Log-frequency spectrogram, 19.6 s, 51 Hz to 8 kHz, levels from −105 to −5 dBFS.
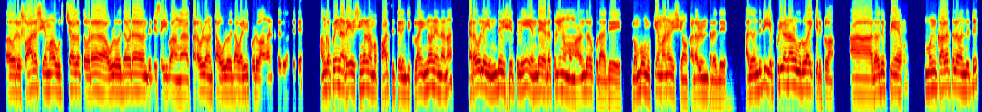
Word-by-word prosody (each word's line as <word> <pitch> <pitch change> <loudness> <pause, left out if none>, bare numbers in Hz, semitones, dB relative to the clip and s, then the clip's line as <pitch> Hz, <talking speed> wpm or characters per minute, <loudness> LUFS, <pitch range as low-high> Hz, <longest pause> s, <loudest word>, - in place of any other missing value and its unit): அ - - +1
ஒரு 135 0 +1
சுவாரசியமா, 145 0 +1
உற்சாகத்தோட 145 -1 0 0.3
அவ்ளோ 135 +3 0
இதோட 145 +2 0 0.2
வந்துட்டு 130 0 -1
செய்வாங்க. 125 -3 0 0.2
கடவுள 140 +1 +1
வந்துட்டு 125 0 -1
அவ்ளோ 125 +1 0
இதா 130 +1 -1
வழிபடுவாங்கன்றது 130 - -2
வந்துட்டு, 480 +2 -4 0.4
அங்க 155 +2 +1
போய் 180 0 +3
நெறைய 150 -1 +3
விஷயங்கள் 160 +2 +1
நம்ம 135 -2 0
பாத்து - - -1
தெரிஞ்சுக்கலாம். 125 +2 +1
இன்னொன்னு 165 0 +1
என்னன்னா, 130 -2 +1 0.4
கடவுள 170 +1 +2
எந்த 145 +4 +1
விஷயத்துலயும், 150 +3 +1
எந்த 135 +2 +2
இடத்துலயும் 140 +2 +1
நாம 120 -2 0
மறந்துறக் 135 +3 -1
கூடாது. 110 +2 0 0.4
ரொம்ப 150 +5 0
முக்கியமான 135 +2 0
விஷயம், 115 -2 0
கடவுள்ன்றது. 115 -2 0 0.5
அது - - 0
வந்துட்டு 165 +5 +1
எப்படி 185 +6 -2
வேணாலும் 185 -2 +2
உருவாக்கிருக்கலாம். 155 -1 0 0.4
ஆ, - - +1 0.4
அதாவது 135 +5 0
பே 140 - +4 0.7
முன் 155 +1 +1
காலத்துல 170 +1 +1
வந்துட்டு 145 +4 0
140 Hz, 140 wpm, -13 LUFS, 130-155 Hz, 0.7 s, பே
